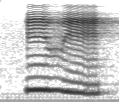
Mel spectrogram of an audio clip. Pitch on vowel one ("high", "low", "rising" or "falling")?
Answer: high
